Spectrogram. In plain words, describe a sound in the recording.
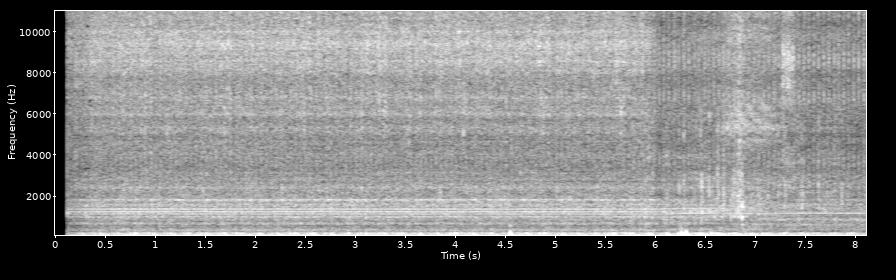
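A worn record surface crackles and hisses steadily.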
